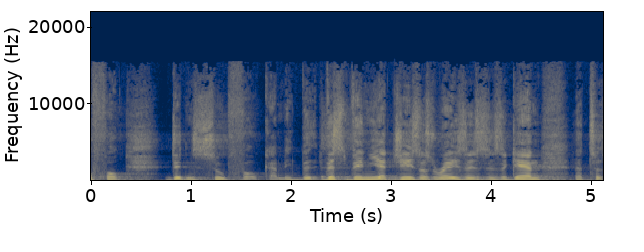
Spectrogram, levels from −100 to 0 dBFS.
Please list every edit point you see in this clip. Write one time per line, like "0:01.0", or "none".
0:01.4
0:02.3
